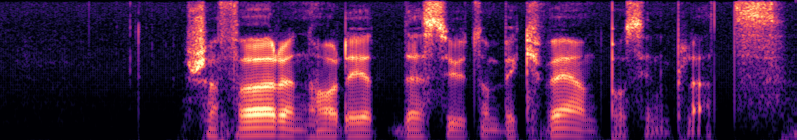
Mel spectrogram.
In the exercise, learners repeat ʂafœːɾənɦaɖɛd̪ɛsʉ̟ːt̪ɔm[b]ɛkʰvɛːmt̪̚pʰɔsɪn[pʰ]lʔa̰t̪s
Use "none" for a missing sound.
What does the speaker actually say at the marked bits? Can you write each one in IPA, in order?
b, pʰ

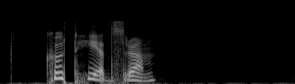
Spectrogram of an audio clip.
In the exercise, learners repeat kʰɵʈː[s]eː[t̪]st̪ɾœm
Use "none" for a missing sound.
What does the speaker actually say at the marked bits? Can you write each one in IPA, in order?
h, d̪

